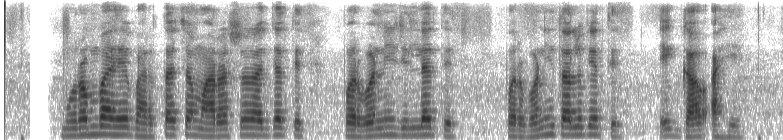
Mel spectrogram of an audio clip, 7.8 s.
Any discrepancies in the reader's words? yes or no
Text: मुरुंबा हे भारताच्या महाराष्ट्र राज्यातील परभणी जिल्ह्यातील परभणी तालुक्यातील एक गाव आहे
no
